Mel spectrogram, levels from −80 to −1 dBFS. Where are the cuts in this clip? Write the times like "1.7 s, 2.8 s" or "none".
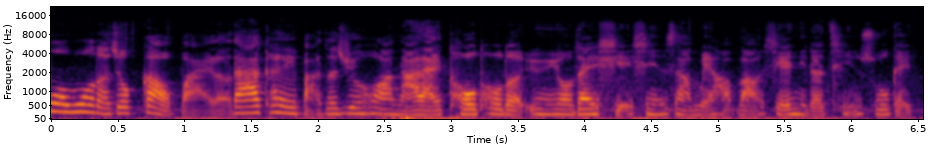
none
